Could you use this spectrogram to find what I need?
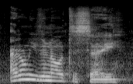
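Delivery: usual speaking voice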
